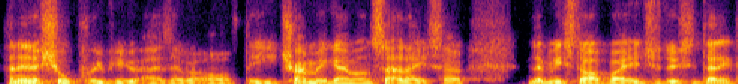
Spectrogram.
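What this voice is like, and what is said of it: Congested voice with a cold. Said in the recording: “I've got a bit of a cold. ... I've got a bit of a throat going on.”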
